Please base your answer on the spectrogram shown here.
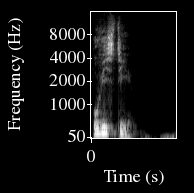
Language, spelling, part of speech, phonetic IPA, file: Russian, увезти, verb, [ʊvʲɪˈsʲtʲi], Ru-увезти.ogg
- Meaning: 1. to take away, to carry away (by vehicle) 2. to abduct, to kidnap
